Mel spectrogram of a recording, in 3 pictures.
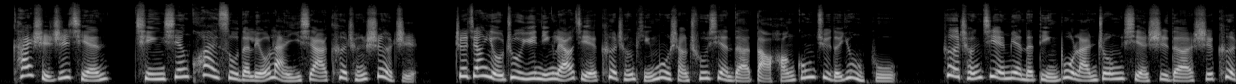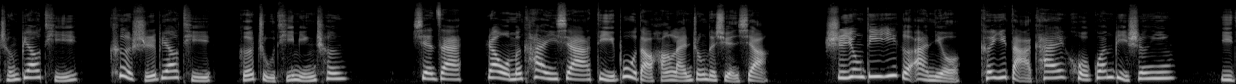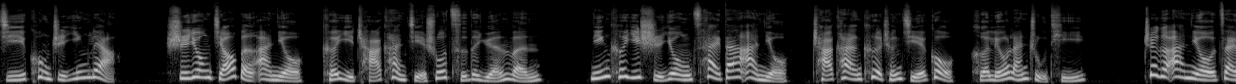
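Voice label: chinese mandarin female narration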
